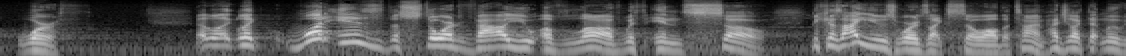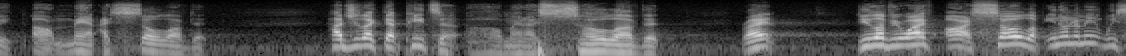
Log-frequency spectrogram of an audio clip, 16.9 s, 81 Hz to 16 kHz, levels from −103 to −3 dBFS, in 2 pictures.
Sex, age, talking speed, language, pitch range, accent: male, 30-49, 215 wpm, English, 150-205 Hz, American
